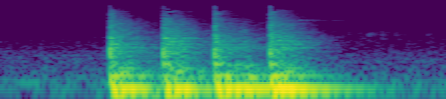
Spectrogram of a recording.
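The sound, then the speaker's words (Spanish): Four firm knocks on the entrance door of a shop, dull and heavy, with the third and fourth spaced slightly wider apart. The knocks stand alone against faint background hiss, and nobody speaks. “Lu llama a la puerta.”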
